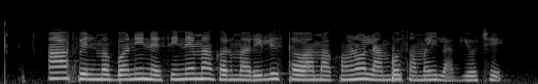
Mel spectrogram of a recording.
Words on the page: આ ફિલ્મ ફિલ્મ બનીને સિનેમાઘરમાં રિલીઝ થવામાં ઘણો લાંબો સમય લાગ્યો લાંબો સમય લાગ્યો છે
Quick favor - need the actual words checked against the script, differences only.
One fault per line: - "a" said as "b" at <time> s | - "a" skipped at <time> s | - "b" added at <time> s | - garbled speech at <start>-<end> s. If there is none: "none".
- "ફિલ્મ" skipped at 1.0 s
- "લાંબો સમય લાગ્યો" skipped at 4.8 s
